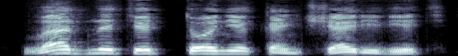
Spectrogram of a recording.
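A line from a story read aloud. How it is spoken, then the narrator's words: Angry. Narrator (Russian): сердито сказал Олег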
